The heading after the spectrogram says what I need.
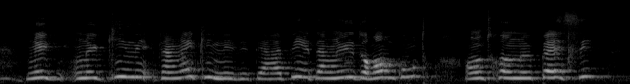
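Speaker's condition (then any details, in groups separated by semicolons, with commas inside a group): Cerebral palsy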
